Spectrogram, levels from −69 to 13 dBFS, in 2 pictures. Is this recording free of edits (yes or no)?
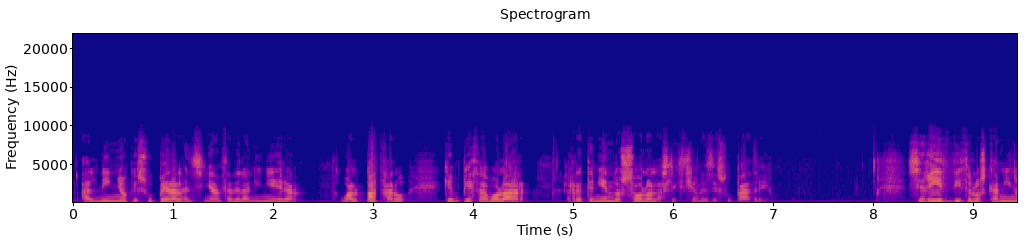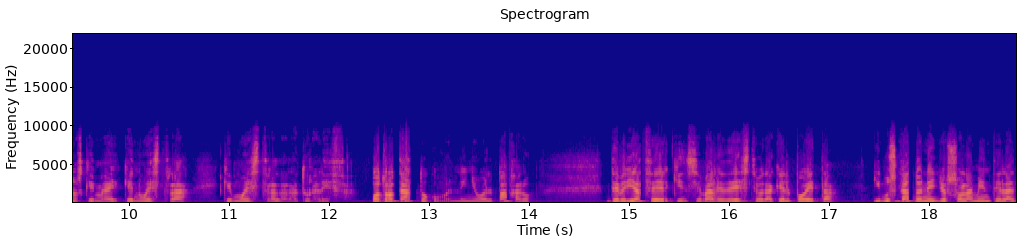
no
